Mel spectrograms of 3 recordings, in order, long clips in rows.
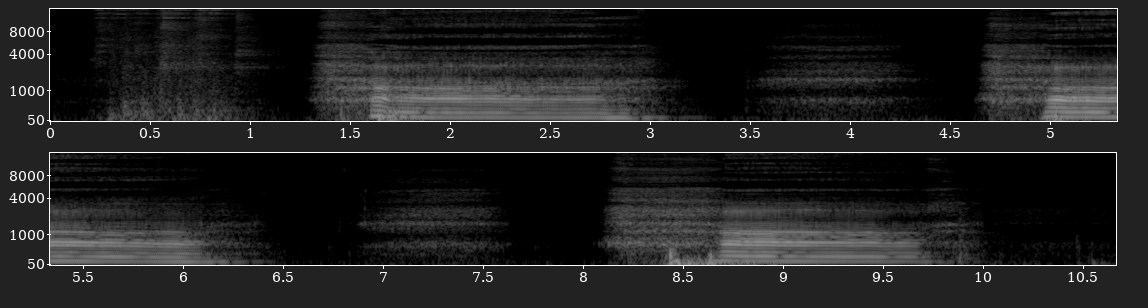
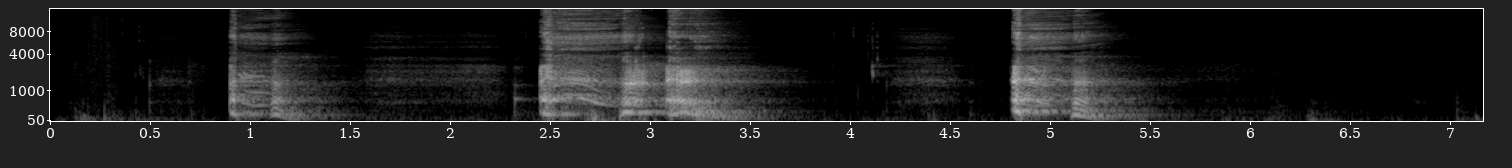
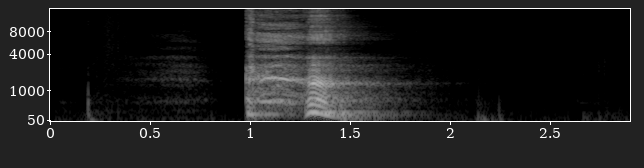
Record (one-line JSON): {"exhalation_length": "10.7 s", "exhalation_amplitude": 579, "exhalation_signal_mean_std_ratio": 0.56, "three_cough_length": "7.2 s", "three_cough_amplitude": 3846, "three_cough_signal_mean_std_ratio": 0.33, "cough_length": "2.9 s", "cough_amplitude": 2872, "cough_signal_mean_std_ratio": 0.33, "survey_phase": "beta (2021-08-13 to 2022-03-07)", "age": "45-64", "gender": "Male", "wearing_mask": "No", "symptom_runny_or_blocked_nose": true, "symptom_sore_throat": true, "symptom_fatigue": true, "symptom_headache": true, "symptom_onset": "4 days", "smoker_status": "Ex-smoker", "respiratory_condition_asthma": false, "respiratory_condition_other": false, "recruitment_source": "Test and Trace", "submission_delay": "2 days", "covid_test_result": "Positive", "covid_test_method": "RT-qPCR"}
